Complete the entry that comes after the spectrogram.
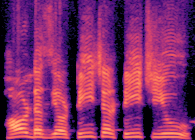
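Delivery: very slow, every word stretched for students; slow model sentence. Shown as a demonstration. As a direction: dictate "How does your teacher teach you?" slowly. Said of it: "teacher models English translation slowly". (धीरे-धीरे, हर शब्द खींचकर)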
